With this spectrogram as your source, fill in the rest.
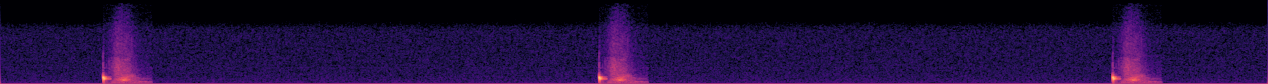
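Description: A short whoosh sounds each time a game menu switches pages.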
